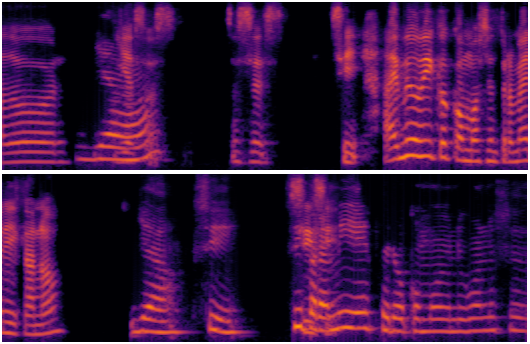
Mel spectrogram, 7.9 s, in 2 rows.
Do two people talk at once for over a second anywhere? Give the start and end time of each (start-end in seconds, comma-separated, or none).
none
